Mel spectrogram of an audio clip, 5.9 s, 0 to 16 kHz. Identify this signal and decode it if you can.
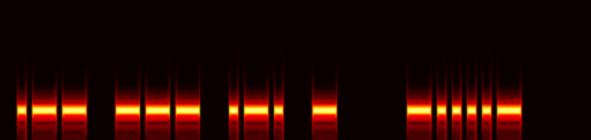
Morse code, heard as a keyed tone, about 16 wpm, spaced as for 14 wpm, 680 Hz. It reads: WORT -
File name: Morsekurs / Witze / Witz 28. Dezember 2021, 70 F80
